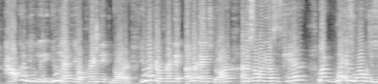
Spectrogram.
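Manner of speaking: high-pitched, disbelieving telling-off; indignant scolding. Retold or imitated. Daughter calling mother about abandoned pregnant sister, indignant. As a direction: act out confronting someone, hitting each accusation.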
